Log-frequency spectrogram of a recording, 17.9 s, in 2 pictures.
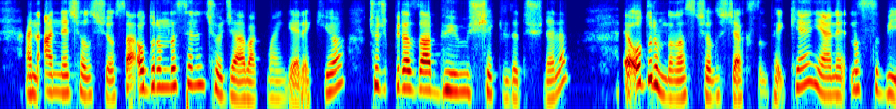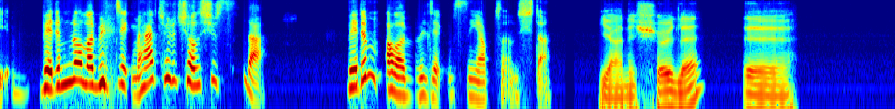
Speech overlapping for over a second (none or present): none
